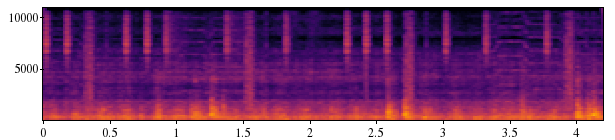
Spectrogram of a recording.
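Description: Razor Crazy Cart XL electric drift kart being driven in a drift, its motor giving a steady whine, with a scatter of sharp clicks from the wheels on the concrete.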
